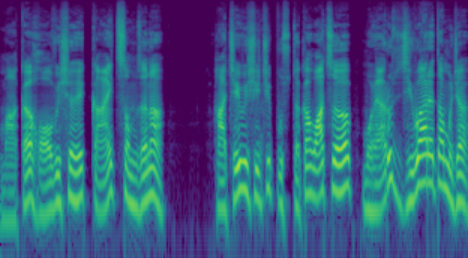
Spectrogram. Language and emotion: Goan Konkani, fearful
